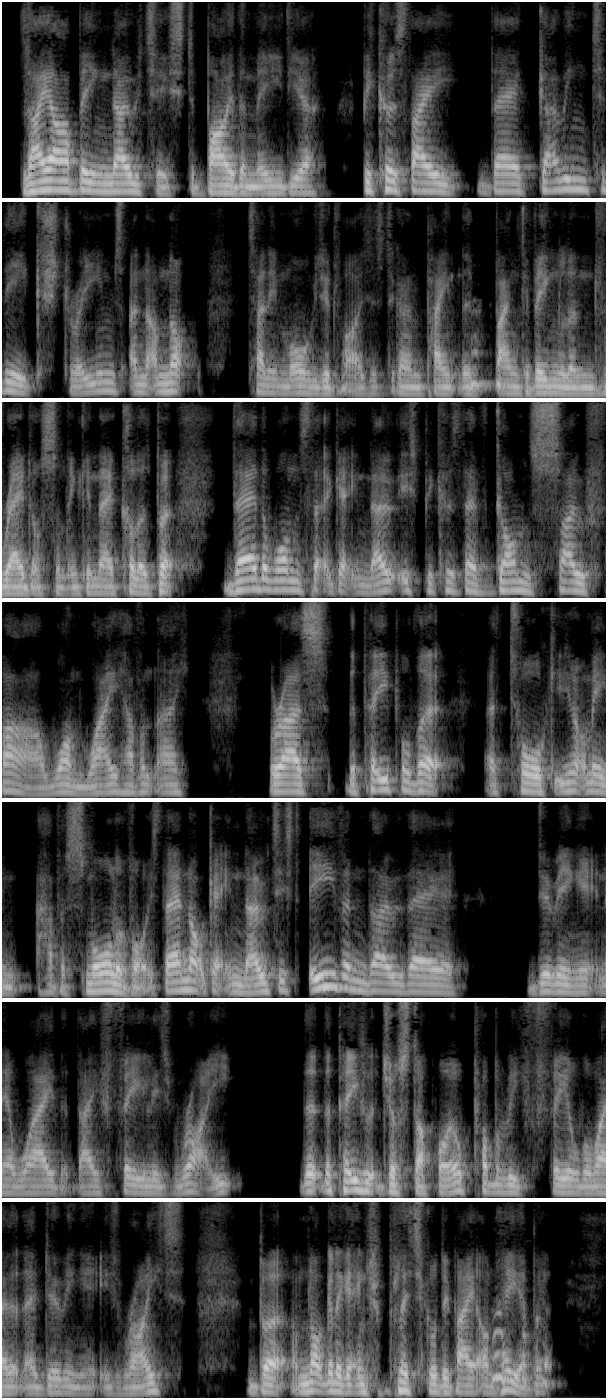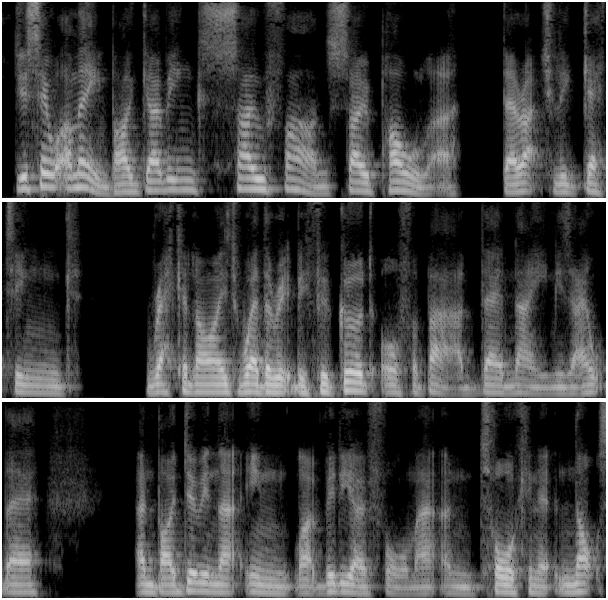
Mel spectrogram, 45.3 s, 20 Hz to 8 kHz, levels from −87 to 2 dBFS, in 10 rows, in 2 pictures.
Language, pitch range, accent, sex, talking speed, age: English, 105-130 Hz, British, male, 205 wpm, 30-49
